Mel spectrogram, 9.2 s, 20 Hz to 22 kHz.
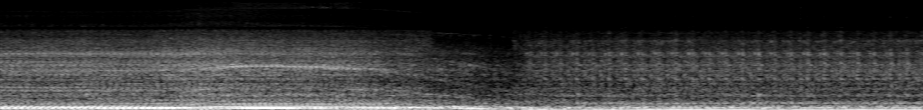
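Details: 2004 Ford 6.0L Powerstroke diesel after repair (injector wiring fixed using a 7.3 connector line): steady idle with even clatter, no stumbling or missing, running smoothly.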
